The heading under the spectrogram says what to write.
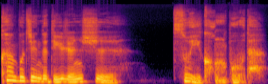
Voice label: loading, zh-hant; cookie run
